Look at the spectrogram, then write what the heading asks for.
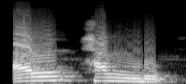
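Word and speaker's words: الحمد: Ha diucapkan dengan bening dari tengah tenggorokan. Mim diucapkan dengan ringan, bibir rapat, dan dialirkan sejenak. Jadi bunyinya alhamdu. Jangan sampai dibaca alhamdu. Alhamdu ya. Bukan lamnya. Jadi jangan cepat, jangan alhamdu tapi alhamdu.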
